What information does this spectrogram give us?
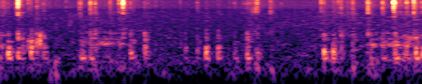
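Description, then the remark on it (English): Rapid, uneven clicking of keys on a computer keyboard, a quiet patter of small taps in bursts with brief pauses, no voices. “Um I don't care that you can hear me typing am I supposed to care?”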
